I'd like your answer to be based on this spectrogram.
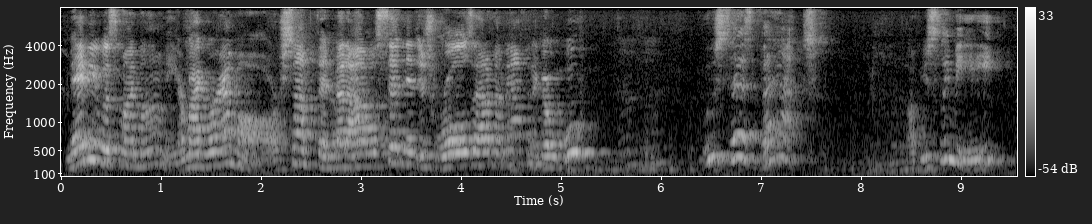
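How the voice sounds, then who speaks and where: A woman in her fifties, a minister giving a sermon, animated and calling for responses from the congregation. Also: fairly high pitch, brisk. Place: church sanctuary. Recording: echoey hall, mic from far off, faint noise.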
